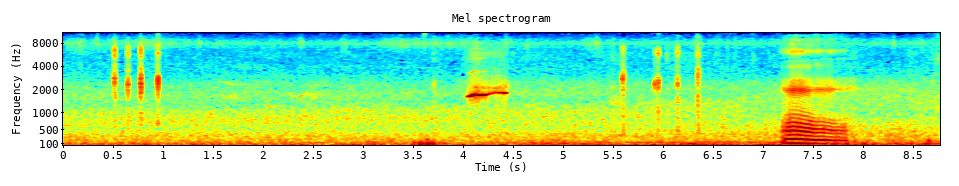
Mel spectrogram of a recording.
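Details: Library stray cat coming when called, one of several strays (Jin, Aeong, JeomBagi) that answer people's calls; a whistled call near four seconds, then a short harmonic meow rising and falling around seven seconds, with faint clicks and low background hum.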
